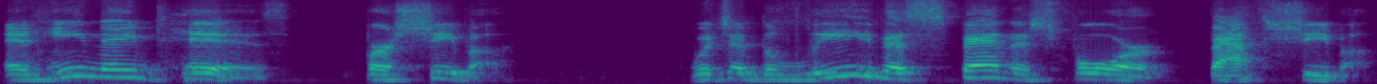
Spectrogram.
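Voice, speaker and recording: A man's voice: fairly high pitch, big pitch swings, slow pace, pushed and bright. A man co-hosting a casual history podcast, talkative and full of asides. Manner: talkative, offers asides and opinions. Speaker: podcast co-host.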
